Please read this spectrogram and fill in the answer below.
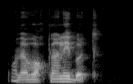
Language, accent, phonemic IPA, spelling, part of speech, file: French, France, /ɑ̃.n‿a.vwaʁ plɛ̃ le bɔt/, en avoir plein les bottes, verb, LL-Q150 (fra)-en avoir plein les bottes.wav
- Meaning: 1. to be sick and tired (of), to be fed up to the back teeth (with) 2. to be tired, after a long walk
